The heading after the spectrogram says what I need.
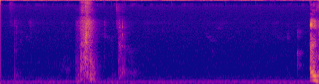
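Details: Person who had the urge to sneeze while starting a video: two short explosive bursts of air through nose and mouth, then a louder third burst, in a quiet room; sneezing.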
